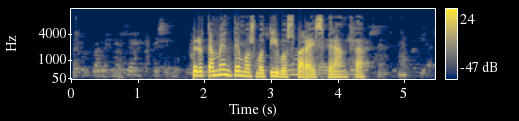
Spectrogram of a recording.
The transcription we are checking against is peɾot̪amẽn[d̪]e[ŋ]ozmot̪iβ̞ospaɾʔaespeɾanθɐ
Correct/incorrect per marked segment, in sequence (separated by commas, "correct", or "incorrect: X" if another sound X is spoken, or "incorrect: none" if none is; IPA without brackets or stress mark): incorrect: t̪, incorrect: m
